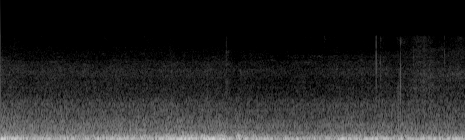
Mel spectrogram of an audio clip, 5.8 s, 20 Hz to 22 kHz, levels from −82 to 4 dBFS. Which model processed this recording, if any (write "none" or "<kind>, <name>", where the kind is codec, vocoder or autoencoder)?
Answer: none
